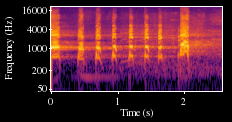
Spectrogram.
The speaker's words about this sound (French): Les uns crient « Cocorico !» Les autres gloussent, caquettent.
